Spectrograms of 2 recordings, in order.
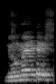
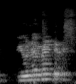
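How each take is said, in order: First: The word begins with an n sound. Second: The word begins with a p sound. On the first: The speaker calls it right. "न्यूमेटिक्स पढ़ रहे हैं हम" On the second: The speaker calls it wrong. "इसमें प्यूनेमेटिक्स पढ़ रहे हैं"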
